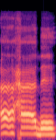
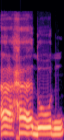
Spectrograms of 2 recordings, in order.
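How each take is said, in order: First: The word ends on a bare 'd' consonant. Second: The word ends with the syllable '-dun'. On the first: The reader stops on this word. "ওয়াকফের ক্ষেত্রে সাকিন করে ফেলবো" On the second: The word is read connected, without stopping. "দাল দুই পেশ দুন আহাদুন"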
